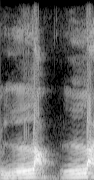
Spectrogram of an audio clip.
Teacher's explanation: ला ऐसे करते हैं तो अगल-बगल से हवा निकलती है क्या जो सांस निकलती है हवा निकलती है वो अगल बगल से होती है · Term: पार्श्विक व्यंजन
